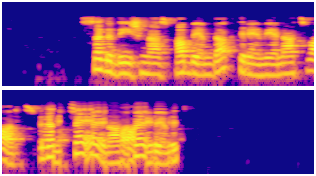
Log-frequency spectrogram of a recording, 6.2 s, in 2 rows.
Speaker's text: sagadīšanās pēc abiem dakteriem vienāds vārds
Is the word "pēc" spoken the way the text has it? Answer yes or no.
no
